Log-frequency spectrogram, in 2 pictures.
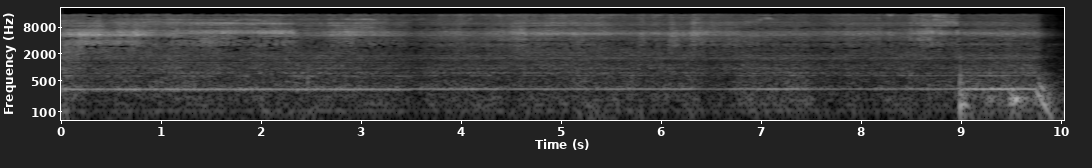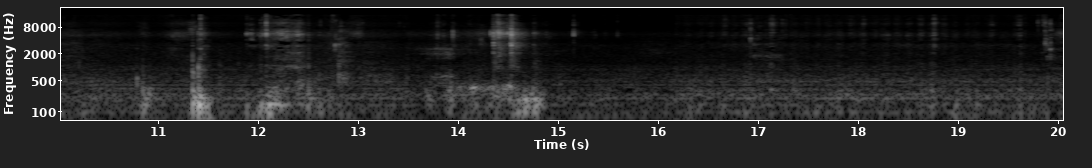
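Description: Hot air rework gun blowing steadily, a loud hiss over a low motor hum, as it heats the solder joints of a micro-USB port to desolder it. The air cuts off suddenly about ten seconds in, followed by a few faint clicks and taps as parts are handled.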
